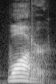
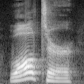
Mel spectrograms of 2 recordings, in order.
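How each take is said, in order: First: The L sound is softened away. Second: The L sound is clearly pronounced. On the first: This is how the name was said in Elizabethan times. "it would be pronounced water" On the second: This is how the name is said today. "instead of uh, Walter"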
